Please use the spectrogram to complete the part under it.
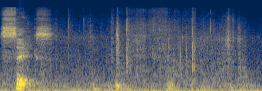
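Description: Paper rustles as a man handles it.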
